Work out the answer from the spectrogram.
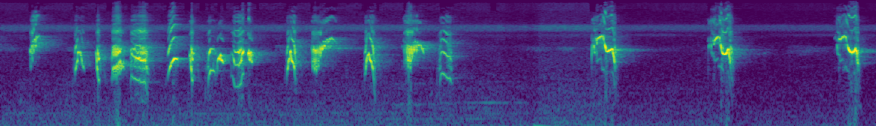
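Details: Long-tailed shrike, cendet trotol variety, in a lure recording for captive birds: a rapid jumble of scratchy chattering notes for three seconds, then a pause and three separate loud, harsh calls spaced under a second apart.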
